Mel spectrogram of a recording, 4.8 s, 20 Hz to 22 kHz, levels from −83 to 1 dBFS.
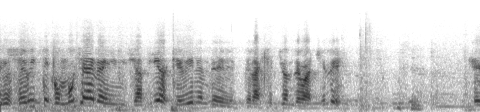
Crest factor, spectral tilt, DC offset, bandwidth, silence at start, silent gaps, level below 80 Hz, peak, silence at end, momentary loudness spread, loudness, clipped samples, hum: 18 dB; -6 dB/octave; under 0.1%; 11 kHz; 0 s; none; -52 dBFS; -2 dBFS; 0 s; 21 LU; -20 LUFS; under 0.1%; none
